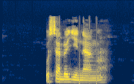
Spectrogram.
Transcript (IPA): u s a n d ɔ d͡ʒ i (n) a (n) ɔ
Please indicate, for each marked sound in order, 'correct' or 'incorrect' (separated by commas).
correct, incorrect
